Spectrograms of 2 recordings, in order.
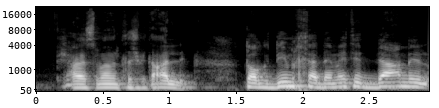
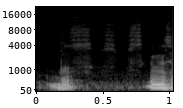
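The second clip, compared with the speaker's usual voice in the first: whisper; 4 semitones lower, 14 dB quieter than usual. Real, not acted. Teacher grabs class attention quietly.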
